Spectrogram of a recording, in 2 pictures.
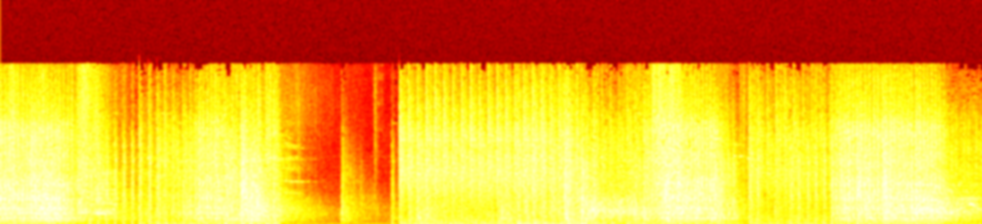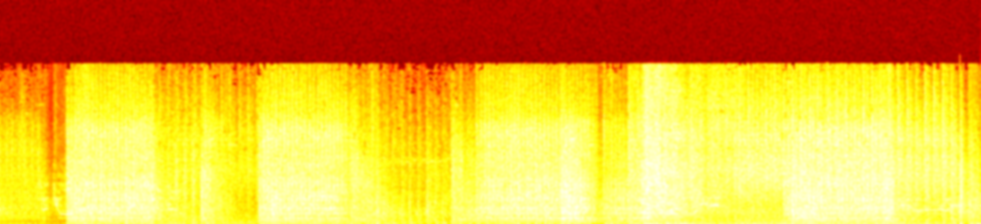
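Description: Gunfire rattles in a battle.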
